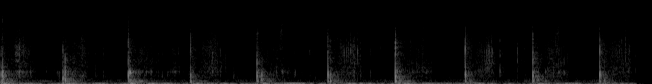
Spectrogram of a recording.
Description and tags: I decided to upload all of my sound design stuff where I am working or have worked on.
This is a series of soft rubber sole footsteps on a stone tile floor I recorded for slicing it up to load it in a sampler.
Recorded with a Brauner Phantom Classic via an XLogic Alpha VDH pre-amp from Solid State Logic.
